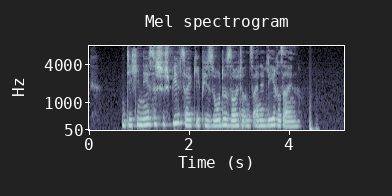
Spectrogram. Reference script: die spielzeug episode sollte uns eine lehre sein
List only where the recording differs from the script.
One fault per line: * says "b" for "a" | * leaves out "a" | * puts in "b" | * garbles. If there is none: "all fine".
* puts in "chinesische"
